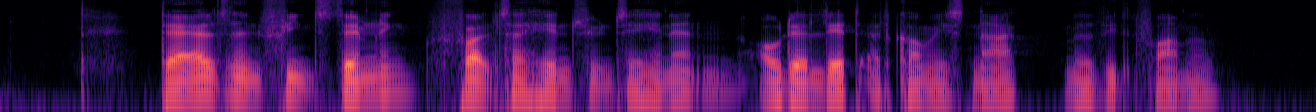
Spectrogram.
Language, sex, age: Danish, male, 26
